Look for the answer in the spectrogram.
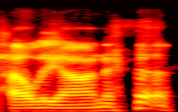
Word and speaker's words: Halion: No, I think that's an awesome fight and his name, you pronounce it Halion. I know it's spelled like that, but I don't get it either, but it's Halion.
